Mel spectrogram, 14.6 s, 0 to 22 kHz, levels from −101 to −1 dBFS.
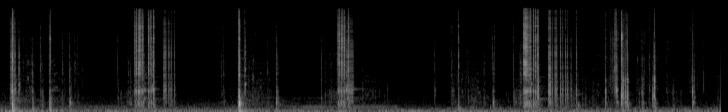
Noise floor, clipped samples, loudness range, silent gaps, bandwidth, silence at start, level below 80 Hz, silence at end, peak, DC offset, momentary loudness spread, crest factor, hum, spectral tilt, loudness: -69 dBFS; under 0.1%; 7 LU; none; 16.5 kHz; 0 s; -64 dBFS; 0.15 s; -12 dBFS; under 0.1%; 25 LU; 40 dB; none; -2 dB/octave; -45 LUFS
